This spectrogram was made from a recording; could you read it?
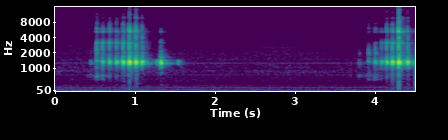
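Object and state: Wooden frog guiro.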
